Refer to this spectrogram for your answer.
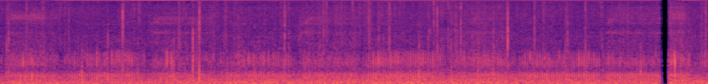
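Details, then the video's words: Relaxed cat curled by the fireplace produces a rhythmic rumbling purr for the whole stretch, overlaid with popping and crackling firewood and one short dropout near the end. "Purring of a Cat & Fireplace"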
